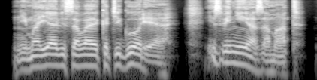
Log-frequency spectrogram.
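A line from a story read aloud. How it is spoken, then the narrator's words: Muffled, heavy voice. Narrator (Russian): глухо проговорил он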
